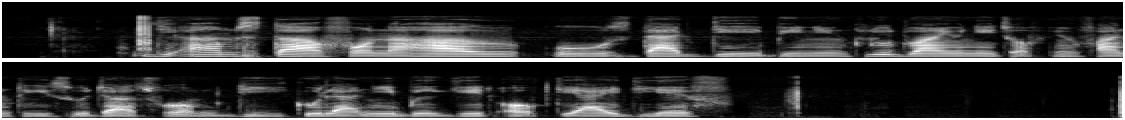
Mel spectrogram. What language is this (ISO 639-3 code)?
pcm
